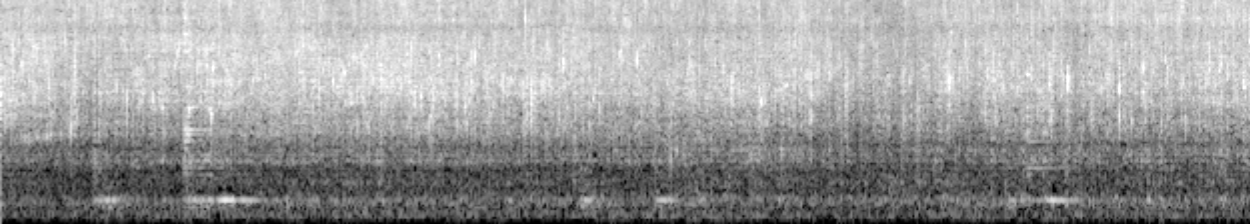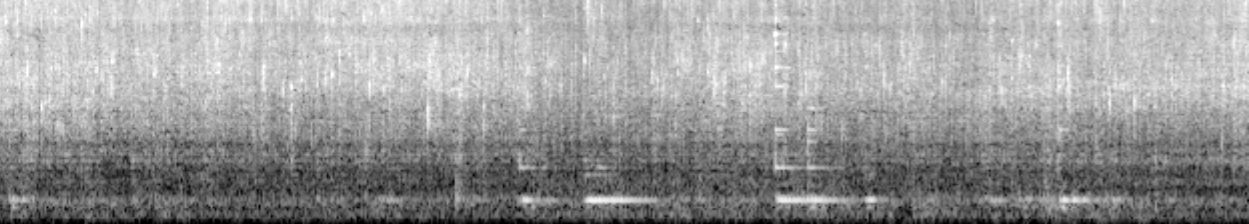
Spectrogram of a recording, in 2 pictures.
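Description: Breaded chicken pieces deep-frying in hot sunflower oil in a wok: a steady sizzle and crackle, with a few faint clicks as a metal spider skimmer turns the pieces in the pan.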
